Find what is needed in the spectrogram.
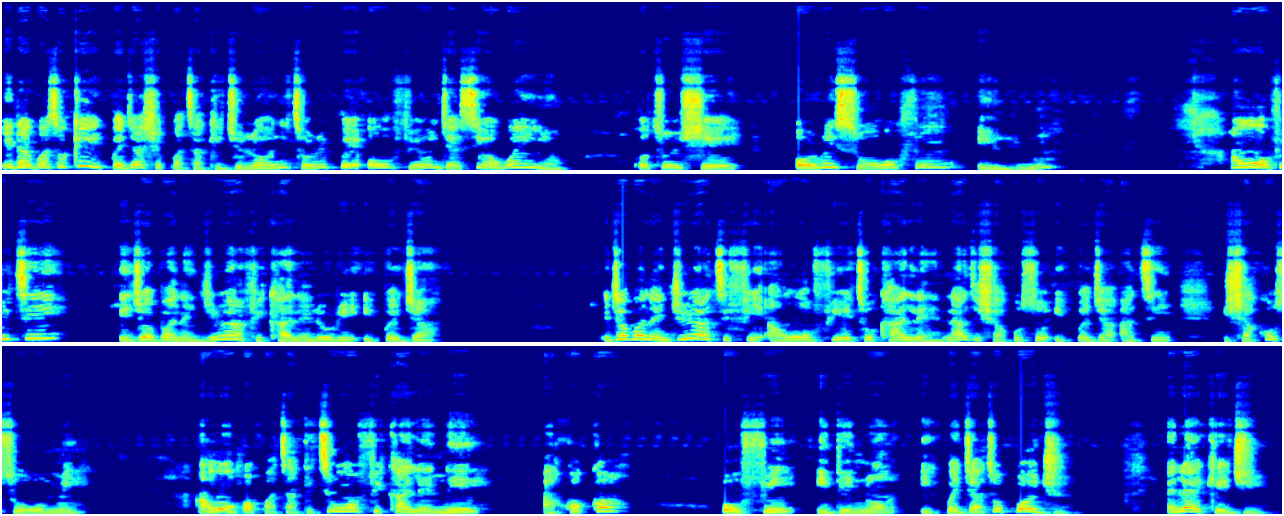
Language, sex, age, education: Yoruba, female, 15-29, tertiary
